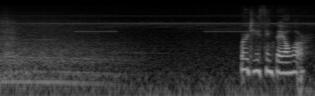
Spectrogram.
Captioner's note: insects chirping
